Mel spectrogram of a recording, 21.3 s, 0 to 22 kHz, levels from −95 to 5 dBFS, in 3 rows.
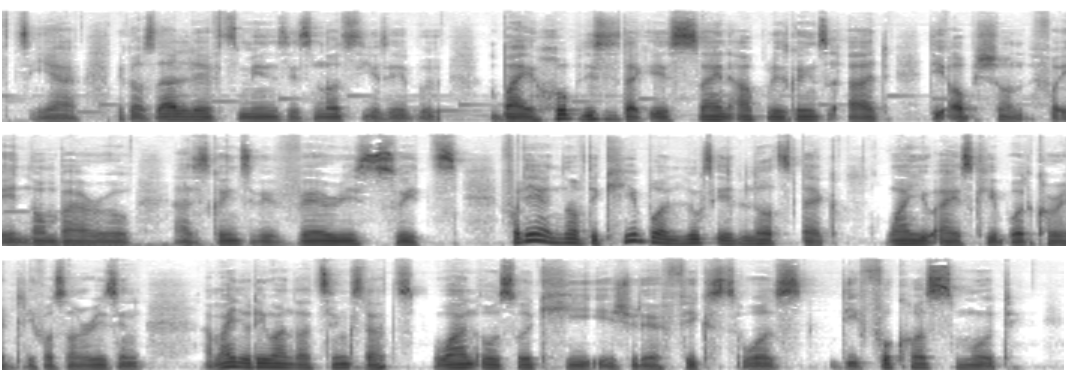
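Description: No technical faults can be heard anywhere in the clip.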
